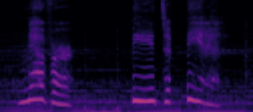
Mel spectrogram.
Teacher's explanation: She sounds very breathy, like out of breath.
